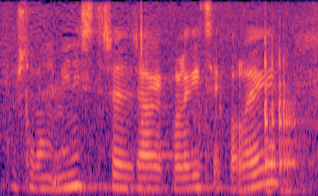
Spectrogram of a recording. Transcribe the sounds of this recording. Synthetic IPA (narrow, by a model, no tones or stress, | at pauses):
poʃt̪oʋaːneminist̪ɾed̪ɾaːɡekoleːɡit̪seikoleːɡe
